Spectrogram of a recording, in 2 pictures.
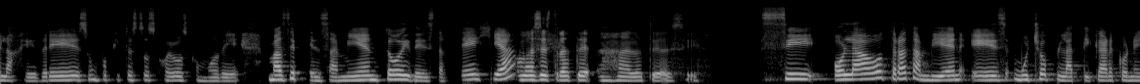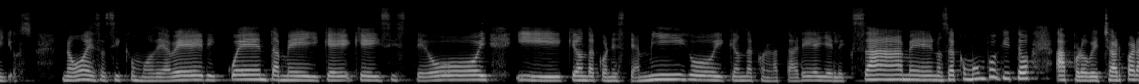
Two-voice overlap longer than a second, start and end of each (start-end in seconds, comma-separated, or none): none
